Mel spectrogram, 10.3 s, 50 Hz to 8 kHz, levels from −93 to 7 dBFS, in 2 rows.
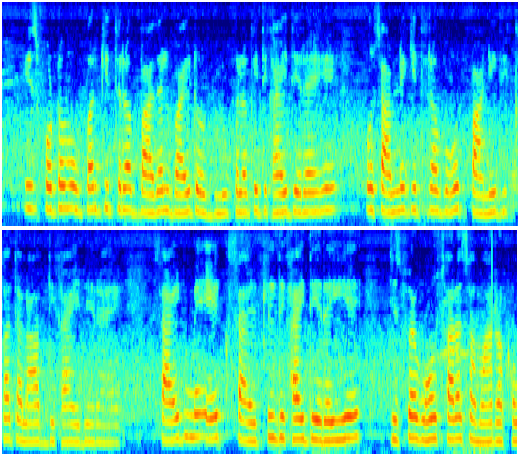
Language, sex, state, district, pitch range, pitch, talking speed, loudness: Hindi, female, Bihar, Araria, 245-280 Hz, 265 Hz, 225 wpm, -20 LUFS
